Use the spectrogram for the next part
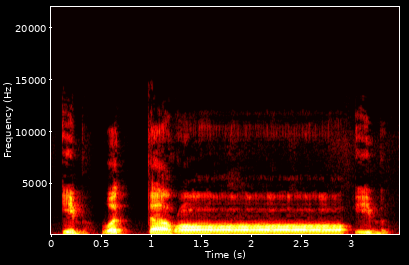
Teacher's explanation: Ib, when you stop there, the ba is a qalqala letter, so you're going to have that slight bounce.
